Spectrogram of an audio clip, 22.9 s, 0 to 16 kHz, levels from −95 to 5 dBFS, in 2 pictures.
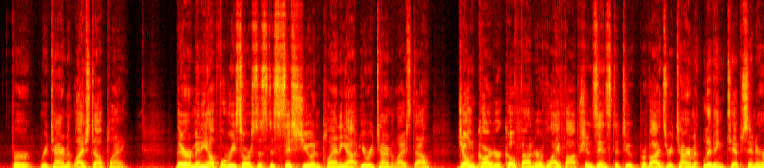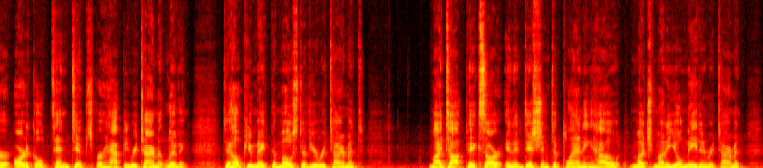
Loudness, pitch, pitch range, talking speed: -22 LUFS, 130 Hz, 120-145 Hz, 165 wpm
